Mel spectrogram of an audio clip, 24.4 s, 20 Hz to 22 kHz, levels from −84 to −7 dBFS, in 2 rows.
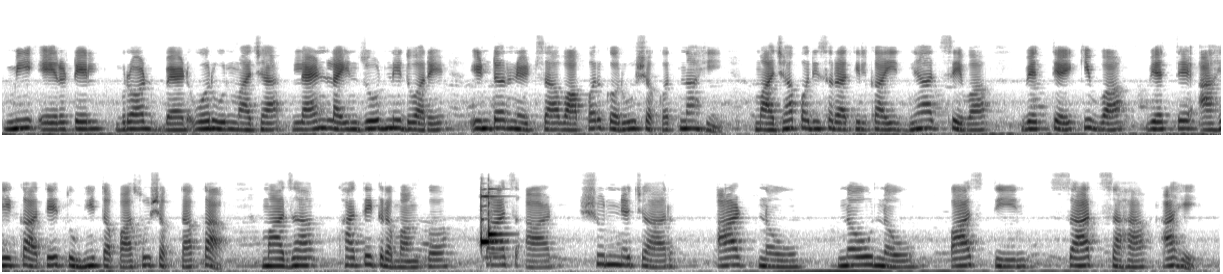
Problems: none marked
